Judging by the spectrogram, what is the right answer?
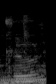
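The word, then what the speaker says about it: Köln: I started out in Dover, way over here, and currently I'm in Cologne, right here, Coon, as it's actually pronounced.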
